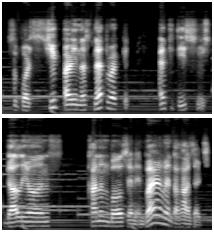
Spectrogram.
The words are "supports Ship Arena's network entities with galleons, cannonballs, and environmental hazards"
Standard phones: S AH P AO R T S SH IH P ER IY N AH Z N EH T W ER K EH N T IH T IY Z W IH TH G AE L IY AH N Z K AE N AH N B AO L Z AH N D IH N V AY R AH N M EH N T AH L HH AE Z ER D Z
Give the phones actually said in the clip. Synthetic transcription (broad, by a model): S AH P AO R T S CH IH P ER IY N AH S N EH T W ER K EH N T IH T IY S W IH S G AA L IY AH N S K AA N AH N B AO L S AH N D IH N V AY R AH N M EH N T AH L HH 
